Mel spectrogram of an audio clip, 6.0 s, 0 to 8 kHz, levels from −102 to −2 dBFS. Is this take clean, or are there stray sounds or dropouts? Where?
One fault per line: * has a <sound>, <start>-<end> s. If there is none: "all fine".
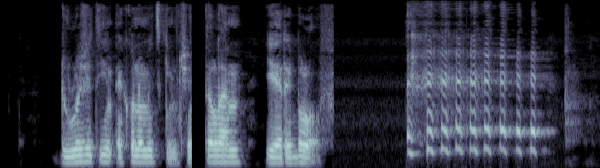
* has a dropout, 1.9-2.1 s
* has a laugh, 4.1-5.6 s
